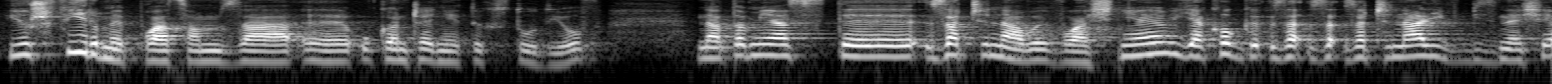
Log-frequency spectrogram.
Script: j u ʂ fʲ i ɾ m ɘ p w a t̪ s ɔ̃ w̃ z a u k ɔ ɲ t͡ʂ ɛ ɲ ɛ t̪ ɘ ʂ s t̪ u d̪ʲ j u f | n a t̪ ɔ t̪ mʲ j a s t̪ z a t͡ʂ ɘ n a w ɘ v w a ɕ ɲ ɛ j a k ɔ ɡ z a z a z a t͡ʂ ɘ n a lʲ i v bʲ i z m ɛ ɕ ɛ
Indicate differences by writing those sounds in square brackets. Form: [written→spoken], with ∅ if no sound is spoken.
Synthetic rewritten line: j u ʂ fʲ i ɾ m ɘ p w a t̪ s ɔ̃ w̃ z a u k ɔ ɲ t͡ʂ ɛ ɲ ɛ t̪ ɘ [ʂ→x] s t̪ u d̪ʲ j u f | n a t̪ ɔ [t̪→∅] mʲ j a s t̪ z a t͡ʂ ɘ n a w ɘ v w a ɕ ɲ ɛ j a k ɔ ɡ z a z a z a t͡ʂ ɘ n a lʲ i v bʲ i z [m→n] ɛ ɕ ɛ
